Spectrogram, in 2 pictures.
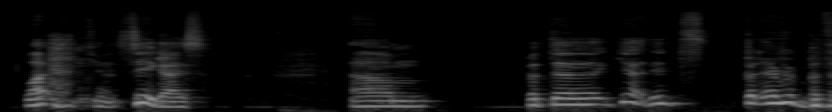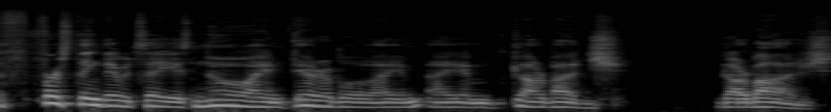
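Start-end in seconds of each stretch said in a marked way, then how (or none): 6.4-10.4 slow, drawn-out, fake French accent. Speaker quotes what others would say first, in a put-on French accent. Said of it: "That is the that's my um, French accent".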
